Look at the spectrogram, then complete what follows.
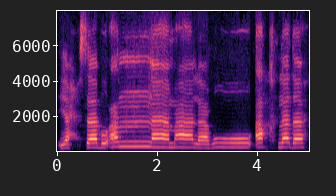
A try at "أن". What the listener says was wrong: আন্না নুনে টান হবে না।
